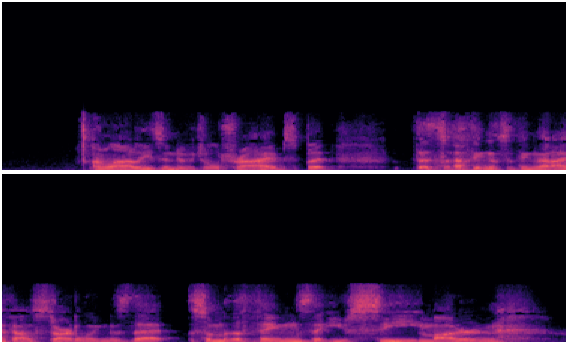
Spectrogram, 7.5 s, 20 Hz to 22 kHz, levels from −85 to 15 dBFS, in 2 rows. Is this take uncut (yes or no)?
no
